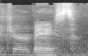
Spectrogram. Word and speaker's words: Gervais: Ricky, I won't say his name right. – Gervais.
